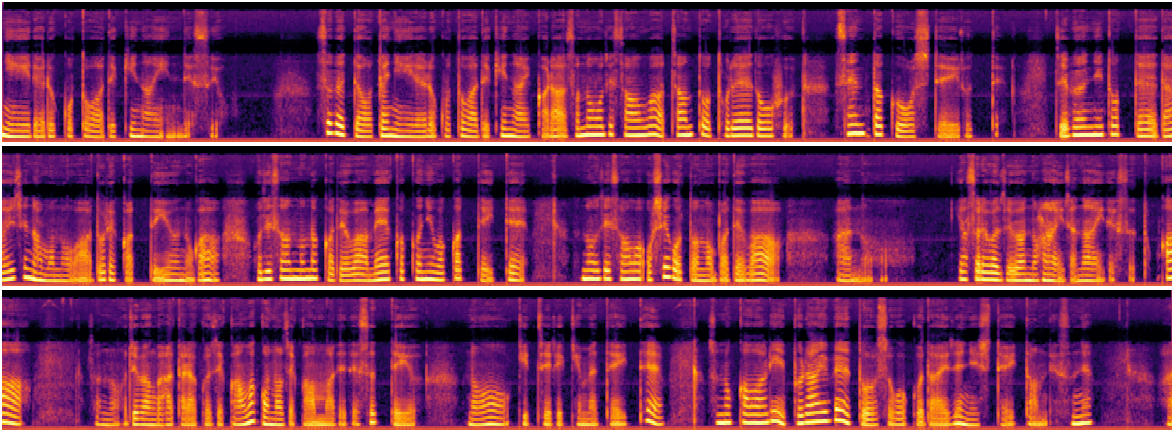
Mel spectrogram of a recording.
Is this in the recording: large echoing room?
no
